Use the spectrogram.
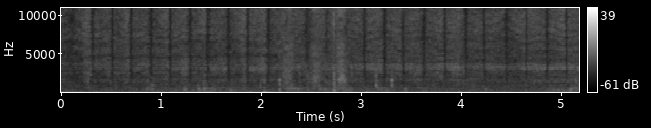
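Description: Car paint is wet sanded by hand with a sanding block, making a close, rhythmic scrubbing in steady back-and-forth strokes that carries on without a break and with no voices.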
